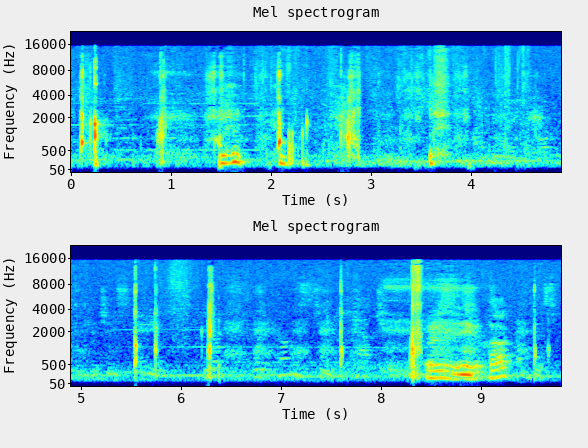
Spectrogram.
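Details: A little boy with hiccups: short, sharp, repeated hiccup sounds at irregular intervals, with soft talk in a quiet room; ordinary hiccups.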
